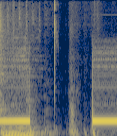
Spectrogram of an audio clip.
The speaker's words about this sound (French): Alors moi, je propose qu'on l'appelle.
